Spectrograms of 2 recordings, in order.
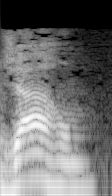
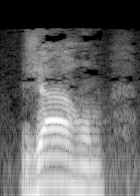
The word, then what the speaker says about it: جاءهم: يعني مثلا يا بني لا تقل جاهم جاءهم، بين الألف والجيم هناك همزة، جاءهم أهم، هذه الهمزة لابد من نطقها.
